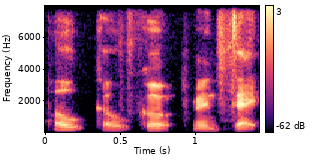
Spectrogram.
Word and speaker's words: Pococurante: But how many syllables is that? Pococurante. It's 5 syllables, ladies and gentlemen.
